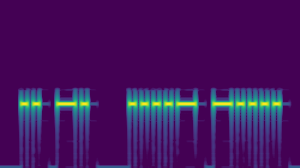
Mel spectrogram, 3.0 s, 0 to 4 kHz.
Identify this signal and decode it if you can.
Morse code, heard as a keyed tone, about 20 wpm, 750 Hz. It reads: IN 46
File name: Archive / 20 WPM / 20WPM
